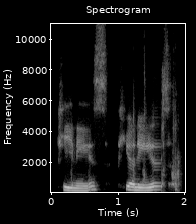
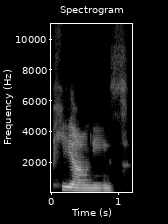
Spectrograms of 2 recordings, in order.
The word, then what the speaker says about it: peony: I did add some peonies. My mom said, don't say it like that. It's peonies. And I said, no, it's either. And I peonies sounds weird. It sounds like pea.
